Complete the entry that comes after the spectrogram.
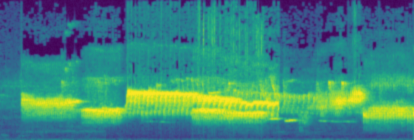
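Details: A male Belgian Salsa canary sings a loud, continuous song of rapid trills and rolling phrases that switch pitch every second or two.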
